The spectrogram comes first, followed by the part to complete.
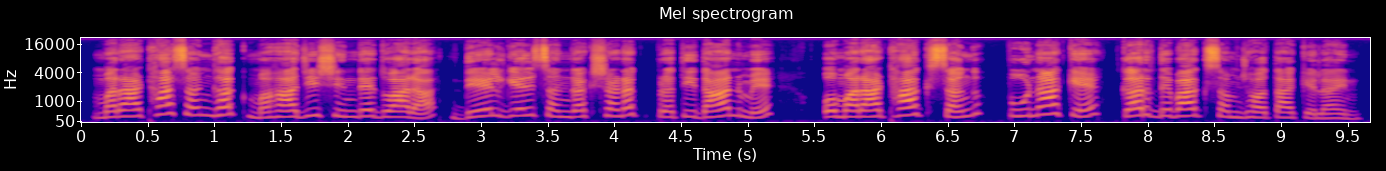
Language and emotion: Maithili, neutral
